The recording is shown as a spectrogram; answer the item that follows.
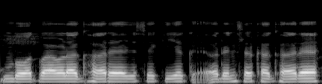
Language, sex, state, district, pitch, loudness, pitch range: Hindi, male, Jharkhand, Ranchi, 135 Hz, -15 LUFS, 130-135 Hz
